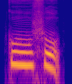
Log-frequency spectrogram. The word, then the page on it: 辜负: gū fù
